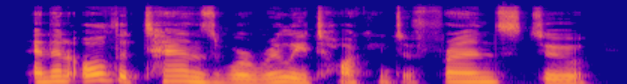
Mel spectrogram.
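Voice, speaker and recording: A woman speaks with a non-native accent and ordinary pitch variation. The sound is dry and close, with no echo. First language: not English. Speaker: tech startup founder. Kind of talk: interview conversation.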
